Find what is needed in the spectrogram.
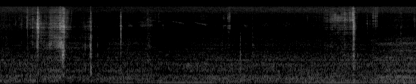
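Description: Masking tape pulled off its roll and snipped with scissors: a few short crackles and snips about half a second in and again shortly before the end.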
